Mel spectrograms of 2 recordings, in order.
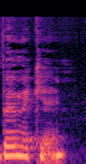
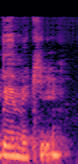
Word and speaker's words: Böhmicke: But the way Germans pronounce it is Böhmicke. I say Böhmicke, which is like the Brazilian version of that.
